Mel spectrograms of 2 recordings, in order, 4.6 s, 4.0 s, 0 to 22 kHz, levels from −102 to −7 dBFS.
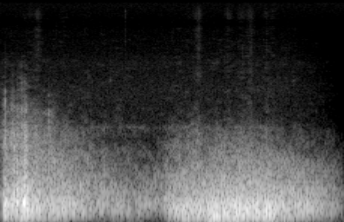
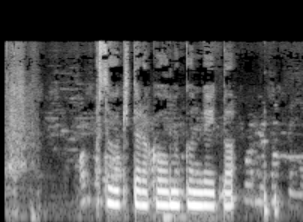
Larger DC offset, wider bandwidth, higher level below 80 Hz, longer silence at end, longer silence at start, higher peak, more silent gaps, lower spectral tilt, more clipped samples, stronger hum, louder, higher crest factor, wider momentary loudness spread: neither; second, 5 kHz vs 11.5 kHz; first, -32 dBFS vs -40 dBFS; about the same, 0.1 s vs 0 s; about the same, 0 s vs 0.05 s; about the same, 0 dBFS vs 0 dBFS; neither; first, -11 dB/octave vs -5.5 dB/octave; neither; neither; second, -22 LUFS vs -12 LUFS; first, 20 dB vs 14 dB; about the same, 21 LU vs 19 LU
